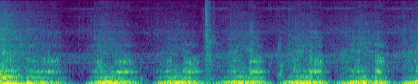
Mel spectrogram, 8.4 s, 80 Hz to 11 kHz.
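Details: Supercharged 2ZZ-swapped MR2 Spyder on an ECU Master Black with a base tune; idle hunts in slow regular swells every second and a half, never settling, though it runs smoothly revved; owner wonders about 5-month-old gas, unconfirmed: idle surge.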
